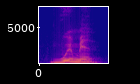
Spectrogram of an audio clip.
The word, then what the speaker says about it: women: 여자 단수 woman. 이거 지금 여자 복수죠. women.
